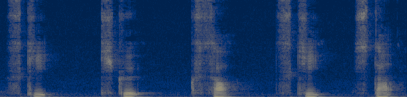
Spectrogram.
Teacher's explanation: 全部僕あの母音を無声化して発音してます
